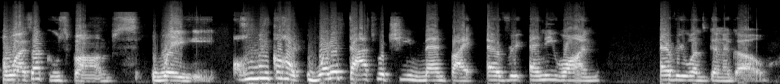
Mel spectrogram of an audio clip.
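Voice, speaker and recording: Woman, guest, excited gushing chat, video call audio, mid pitch. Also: unhurried, rough recording. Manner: excited, gushing, heavy use of "like". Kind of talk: casual chat.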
